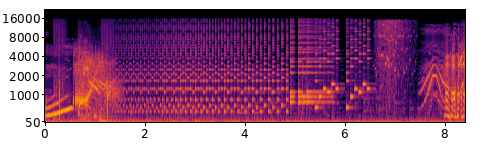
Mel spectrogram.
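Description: Cartoon sound effects: a rising boing, then a fast run of ticking tones from a spinning prize wheel that slows down and stops. A brief hiss comes near the end.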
